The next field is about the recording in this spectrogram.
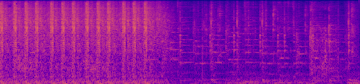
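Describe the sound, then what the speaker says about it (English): Grenade explosions in the video game Powerslave Exhumed, a rapid string of loud, booming blasts in dense succession, then fading into rumbling, scattered echoes. "I was just gonna toss a grenade up there for you, bud"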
